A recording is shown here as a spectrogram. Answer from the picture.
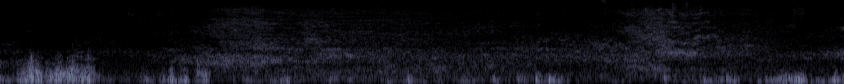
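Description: Cars going by on a street, their tyre and engine noise swelling and fading as each passes. Low thumps and rumbles on the phone's microphone run throughout and are loudest in the first second.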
